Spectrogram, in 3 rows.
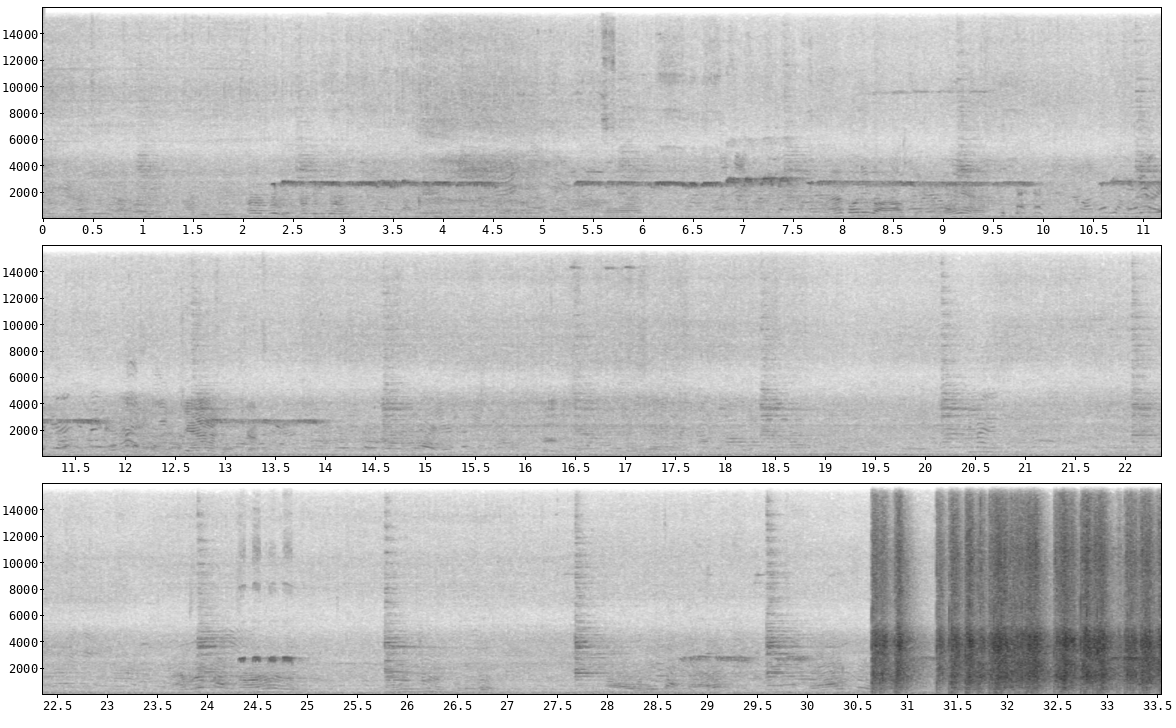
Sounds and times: Many people gathered at the intersection 0:00.0 - 0:33.5
Firecrackers 0:29.3 - 0:33.5
fireworks 0:30.6 - 0:33.5

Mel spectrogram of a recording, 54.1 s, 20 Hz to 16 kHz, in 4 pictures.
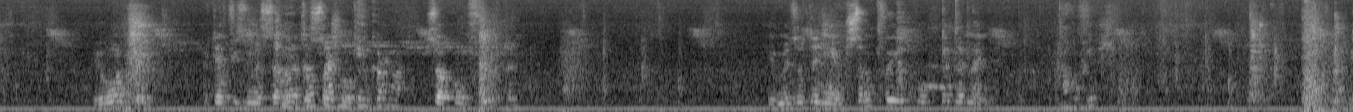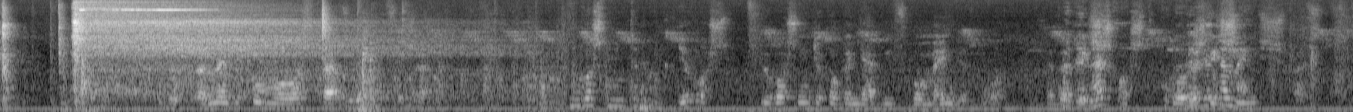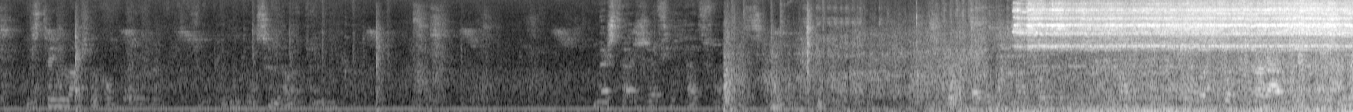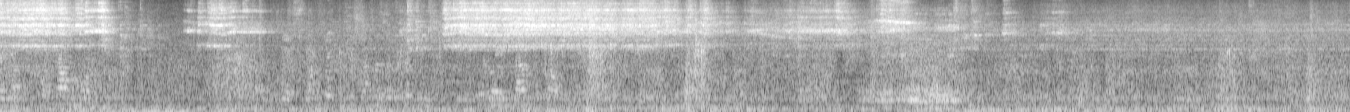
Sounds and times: people waiting for departure 0:14.2 - 0:19.3
tram climbs up this very steeply part of the street 0:14.3 - 0:19.2
tram climbs up this very steeply part of the street 0:35.0 - 0:54.0
people waiting for departure 0:35.1 - 0:54.0

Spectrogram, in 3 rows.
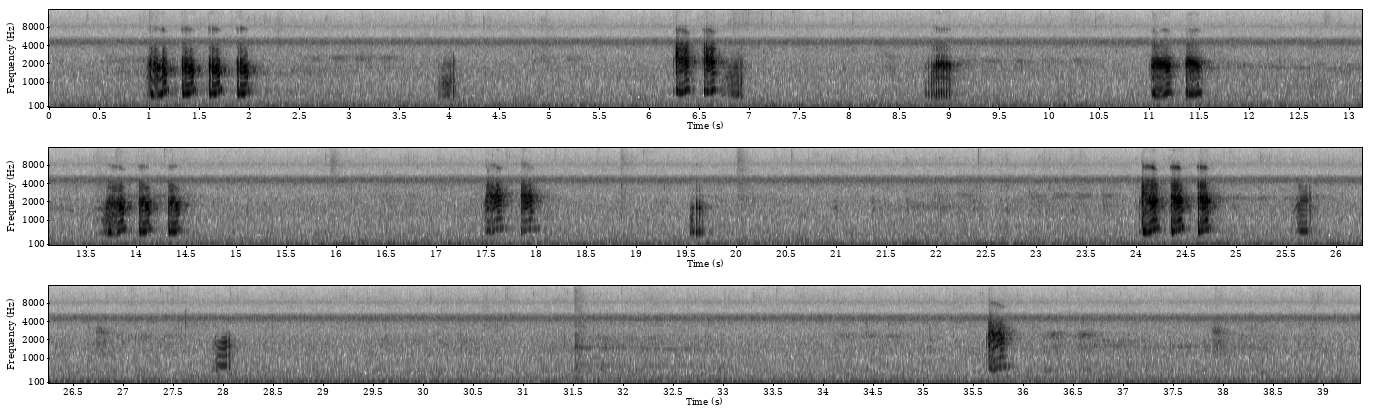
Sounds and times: Frog chirping 0:00.9 - 0:02.2
Frog chirping 0:03.9 - 0:04.2
Frog chirping 0:06.2 - 0:07.1
Frog chirping 0:08.7 - 0:09.3
Frog chirping 0:11.0 - 0:11.8
Frog chirping 0:13.6 - 0:14.6
Frog chirping 0:17.4 - 0:18.2
Frog chirping 0:19.5 - 0:19.8
Frog chirping 0:23.3 - 0:25.9
Frog chirping 0:27.9 - 0:28.2
Frog chirping 0:35.6 - 0:37.0

